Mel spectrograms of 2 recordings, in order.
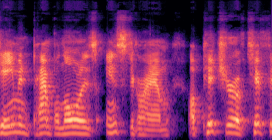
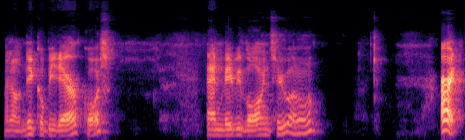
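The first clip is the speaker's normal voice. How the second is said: normal talking voice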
